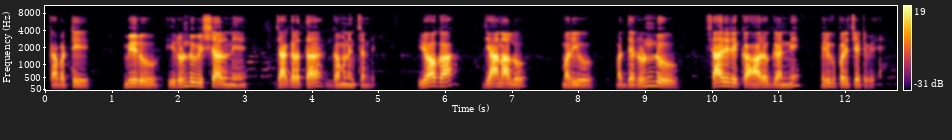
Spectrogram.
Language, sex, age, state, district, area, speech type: Telugu, male, 30-45, Andhra Pradesh, Sri Balaji, rural, spontaneous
